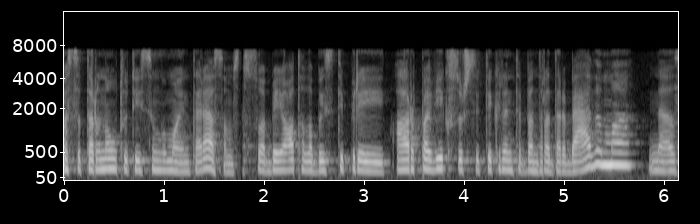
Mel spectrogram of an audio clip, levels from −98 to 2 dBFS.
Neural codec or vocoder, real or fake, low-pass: none; real; 7.2 kHz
